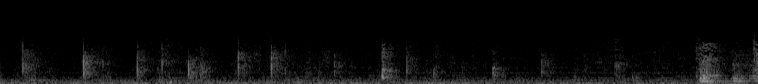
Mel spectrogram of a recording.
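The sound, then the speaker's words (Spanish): A man and his daughter leave through a door: a run of soft, irregular taps and clicks, like footsteps, then a louder, duller thump of the door shutting near the end, over a low steady hum. “y su bella hija desaparecieron tras la puerta.”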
